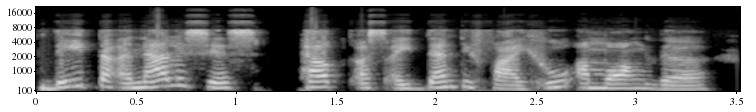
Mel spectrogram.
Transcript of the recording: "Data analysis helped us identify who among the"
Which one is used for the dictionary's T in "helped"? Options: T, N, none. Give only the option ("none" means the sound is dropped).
T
